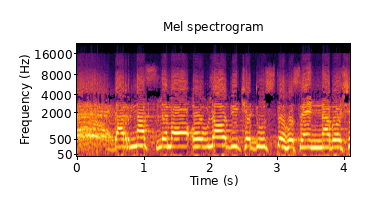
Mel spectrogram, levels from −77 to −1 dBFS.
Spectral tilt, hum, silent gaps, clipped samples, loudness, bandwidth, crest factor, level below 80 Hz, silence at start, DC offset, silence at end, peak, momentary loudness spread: -4.5 dB/octave; none; none; 3%; -5 LUFS; 16.5 kHz; 4 dB; -32 dBFS; 0 s; 2%; 0 s; 0 dBFS; 3 LU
